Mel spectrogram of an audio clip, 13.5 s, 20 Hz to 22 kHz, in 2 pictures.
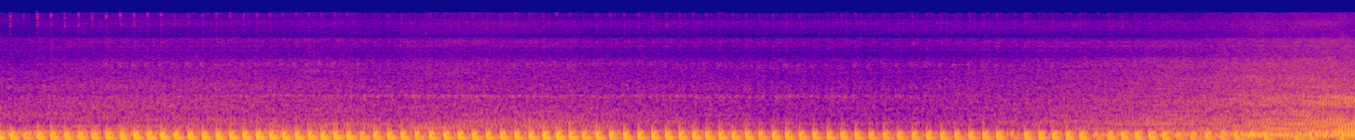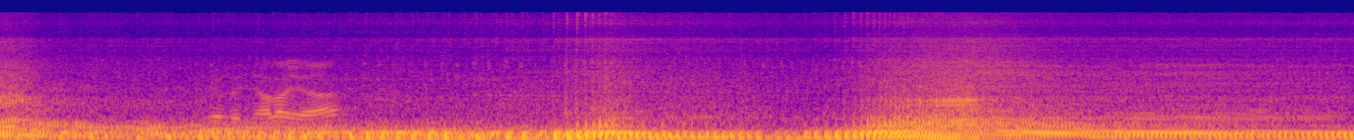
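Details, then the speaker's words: Honda Vario with a 59 mm bore upgrade, previously pinging (detonation), after repair: crisp, even idle climbing cleanly through quick throttle blips and settling back smoothly, no pinging; engine now feels good. "Oke teman-teman kalau kita rasakan dipegang di blayer-blayer motornya udah enak sekarang"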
